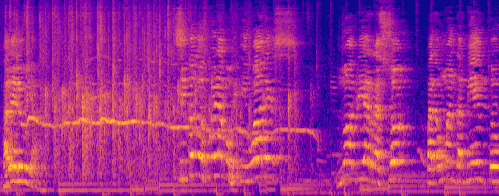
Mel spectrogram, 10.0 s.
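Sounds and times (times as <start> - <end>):
crowd clapping: 0.0 - 6.5
speech: 0.1 - 1.0, 6.8 - 9.9
sustained keyboard or organ chords: 0.9 - 9.9.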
